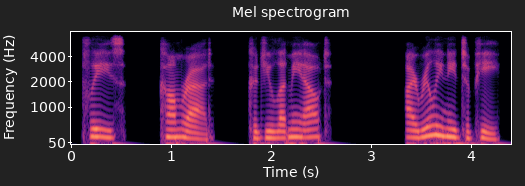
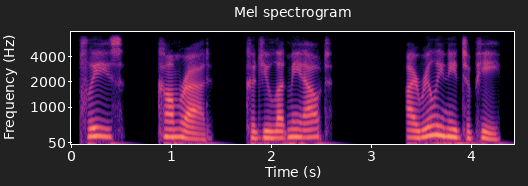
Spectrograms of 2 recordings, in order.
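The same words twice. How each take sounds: First: Put-on lightly Russian-accented pleading dog. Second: Put-on Russian accent. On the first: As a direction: ask politely with a hint of Russian accent. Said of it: "in a female voice with a distinctly Russian accent". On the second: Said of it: "a Russian accented plea". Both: A narrator's reading.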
